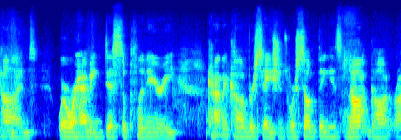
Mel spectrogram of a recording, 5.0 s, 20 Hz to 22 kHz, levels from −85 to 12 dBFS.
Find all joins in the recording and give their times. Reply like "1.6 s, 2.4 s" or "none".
2.6 s

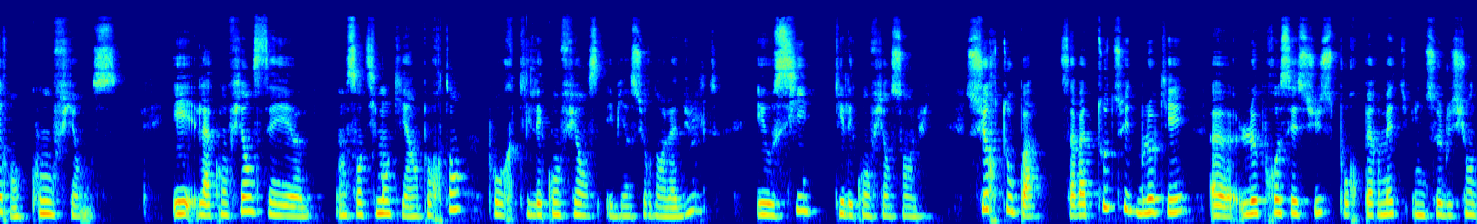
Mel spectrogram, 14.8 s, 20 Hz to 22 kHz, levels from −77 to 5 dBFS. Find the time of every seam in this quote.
9.6 s, 12.0 s

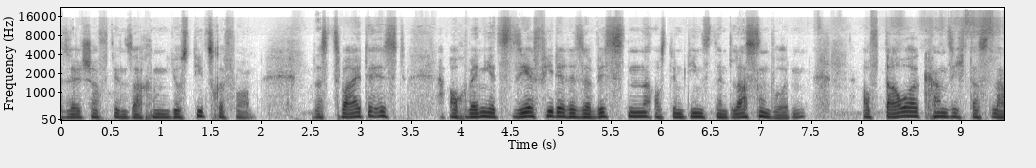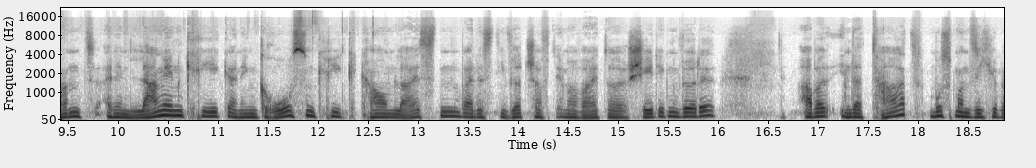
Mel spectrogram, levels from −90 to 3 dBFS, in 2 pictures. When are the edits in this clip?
2.5 s

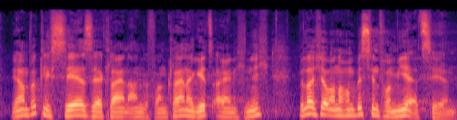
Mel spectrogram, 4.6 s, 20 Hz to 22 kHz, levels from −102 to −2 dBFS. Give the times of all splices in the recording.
none

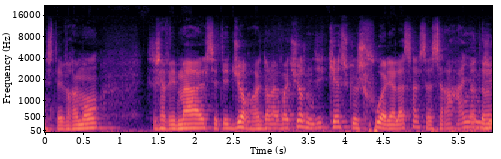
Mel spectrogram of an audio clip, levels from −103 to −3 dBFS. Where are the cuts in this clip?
none

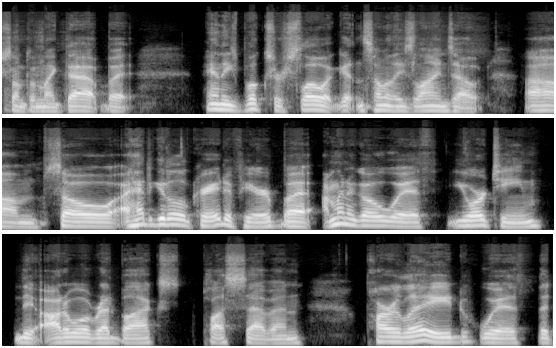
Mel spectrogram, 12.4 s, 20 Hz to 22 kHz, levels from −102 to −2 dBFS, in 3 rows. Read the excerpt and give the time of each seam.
none

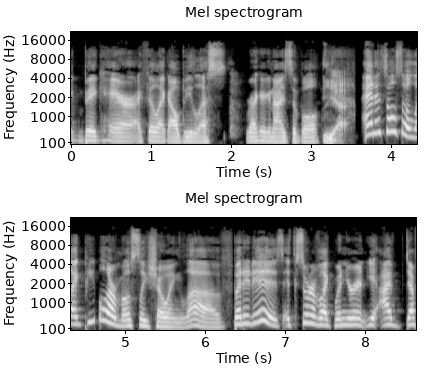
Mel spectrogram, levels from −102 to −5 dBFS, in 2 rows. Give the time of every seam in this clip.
7.1 s

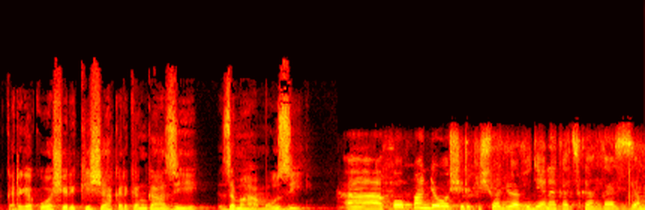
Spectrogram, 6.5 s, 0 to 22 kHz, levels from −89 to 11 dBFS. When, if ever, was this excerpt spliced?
3.4 s

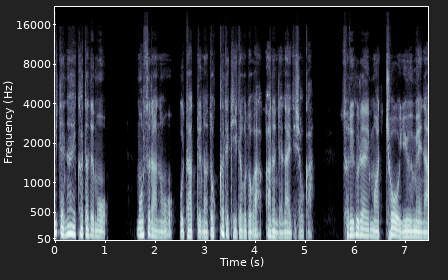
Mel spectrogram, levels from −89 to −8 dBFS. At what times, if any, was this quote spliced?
none

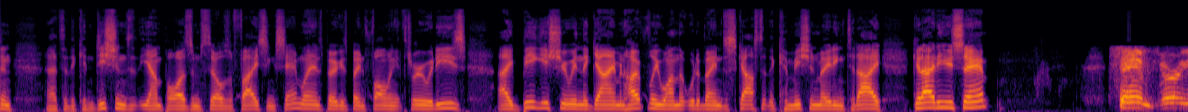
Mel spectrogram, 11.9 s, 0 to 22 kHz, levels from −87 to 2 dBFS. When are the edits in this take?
none

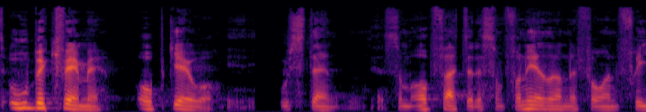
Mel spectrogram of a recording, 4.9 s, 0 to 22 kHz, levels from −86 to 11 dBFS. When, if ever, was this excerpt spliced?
1.7 s, 2.8 s

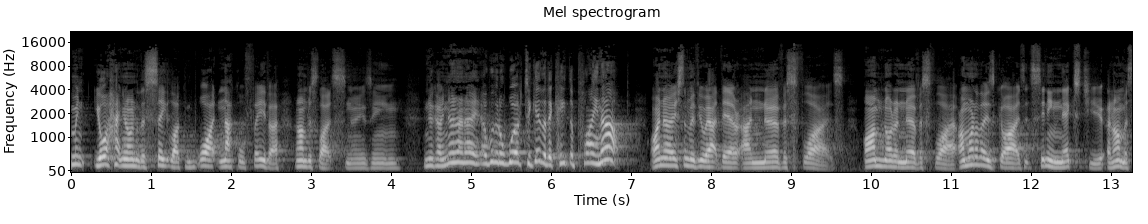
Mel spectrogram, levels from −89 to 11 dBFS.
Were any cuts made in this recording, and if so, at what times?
7.1 s

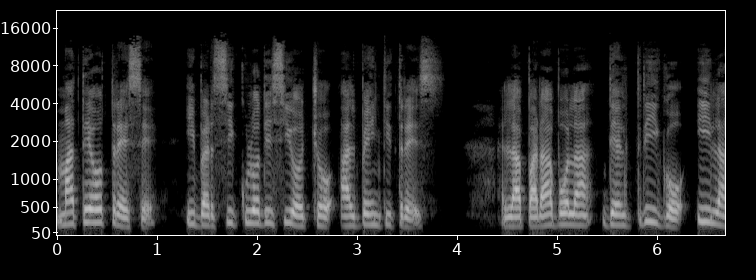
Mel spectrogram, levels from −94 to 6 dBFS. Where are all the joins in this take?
1.1 s

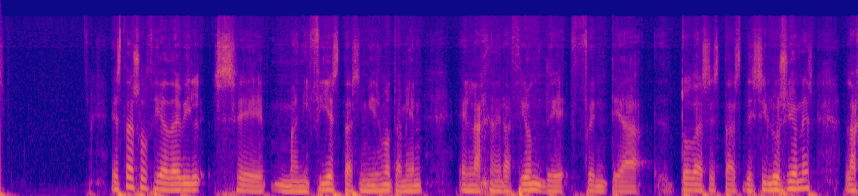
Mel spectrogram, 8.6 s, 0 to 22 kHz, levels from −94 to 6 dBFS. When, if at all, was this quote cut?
5.7 s

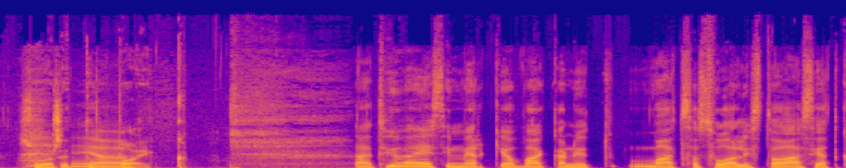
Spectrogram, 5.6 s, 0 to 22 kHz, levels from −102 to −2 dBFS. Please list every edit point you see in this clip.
2.4 s

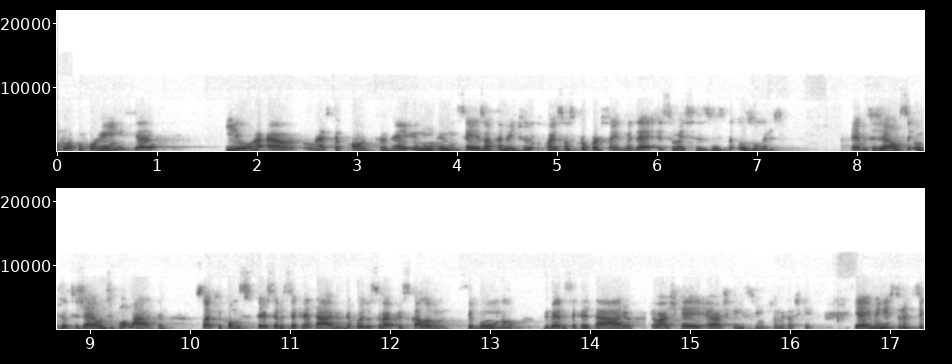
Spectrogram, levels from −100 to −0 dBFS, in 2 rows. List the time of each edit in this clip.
7.8 s, 14.6 s, 15.8 s

